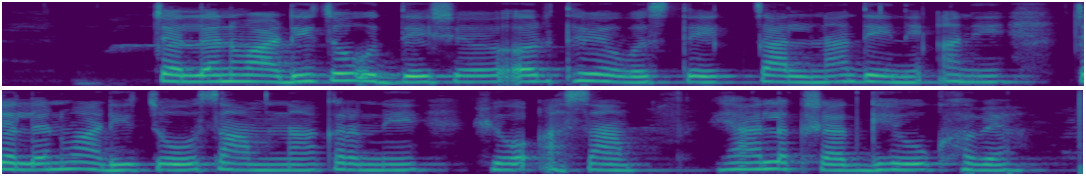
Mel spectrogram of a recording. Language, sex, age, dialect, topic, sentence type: Marathi, female, 25-30, Southern Konkan, banking, statement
